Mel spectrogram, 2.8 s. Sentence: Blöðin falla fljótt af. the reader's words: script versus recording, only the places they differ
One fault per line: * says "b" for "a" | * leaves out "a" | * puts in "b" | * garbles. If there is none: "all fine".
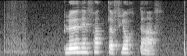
all fine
